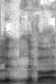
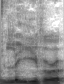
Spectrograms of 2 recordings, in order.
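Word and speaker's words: LeVar: kept calling he's called levi burton isn't he and he kept calling him lever lever man lever or something like that like something weird kept getting his name wrong all throughout the thing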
